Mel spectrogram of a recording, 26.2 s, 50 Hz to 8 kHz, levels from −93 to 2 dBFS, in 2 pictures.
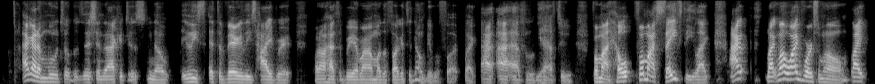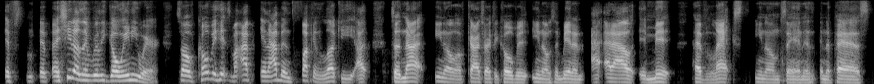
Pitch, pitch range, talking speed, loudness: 125 Hz, 110-155 Hz, 230 wpm, -24 LUFS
